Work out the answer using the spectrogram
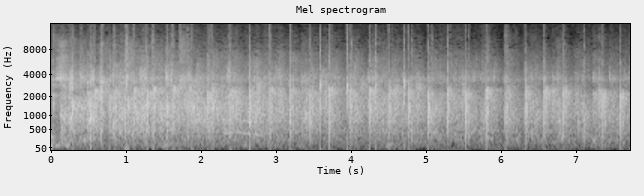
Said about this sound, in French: Est-ce que je veux quand même demander une chose, d'applaudir très très fort.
